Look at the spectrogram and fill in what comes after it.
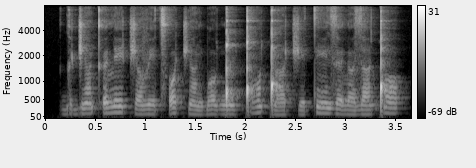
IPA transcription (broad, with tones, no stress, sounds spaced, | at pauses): ɡ ə˨ d͡ʒ ã˦ kʼ ə˦ l e˦ t͡ʃ ʌ˨ v e˨ t͡sʼ ɔ˦ t͡ʃ ã˨ ɡ͡b ɔ˨ ŋ͡ǃ ʉ˨ ɡ͡ǃ ɔ˦ ŋ͡ǃ a˨ t͡ʃ e˨ t ẽ˦ z ə˨ l ʌ˨ z a˨˦ ŋ͡ǃ ɔ˦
